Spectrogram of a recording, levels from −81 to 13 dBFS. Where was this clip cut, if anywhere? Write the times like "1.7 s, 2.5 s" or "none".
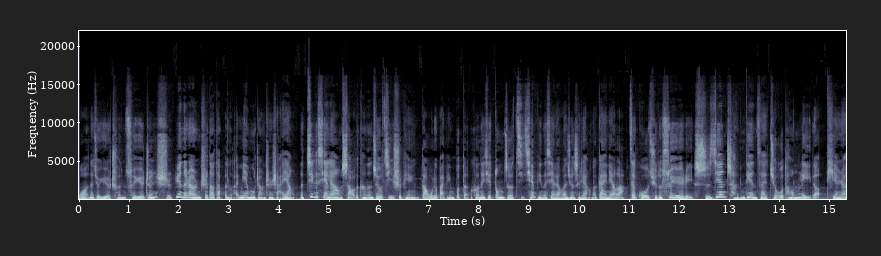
4.4 s, 11.0 s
